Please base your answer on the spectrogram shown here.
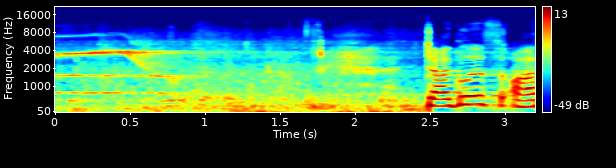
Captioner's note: audience applauding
